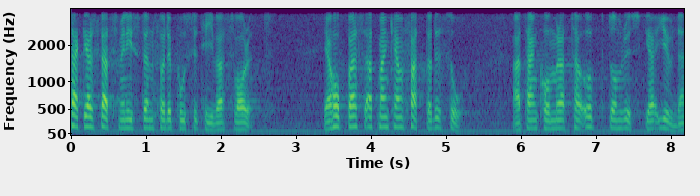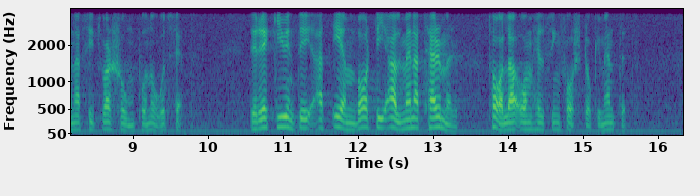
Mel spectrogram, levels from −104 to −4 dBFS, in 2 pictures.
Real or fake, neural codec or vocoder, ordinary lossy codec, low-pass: real; none; none; 3.6 kHz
